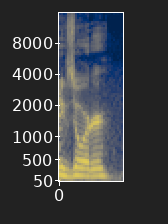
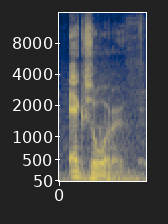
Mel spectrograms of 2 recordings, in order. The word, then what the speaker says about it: Exhorter: The H is silent, motherfucker. but that's how you pronounce it. It's Exhorter.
